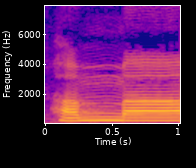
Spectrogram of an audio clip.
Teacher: मीम पे तशदीद है तो हमने गुन्ना करना है, यहाँ पे थोड़ा सा स्टे करेंगे, हम्मा।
